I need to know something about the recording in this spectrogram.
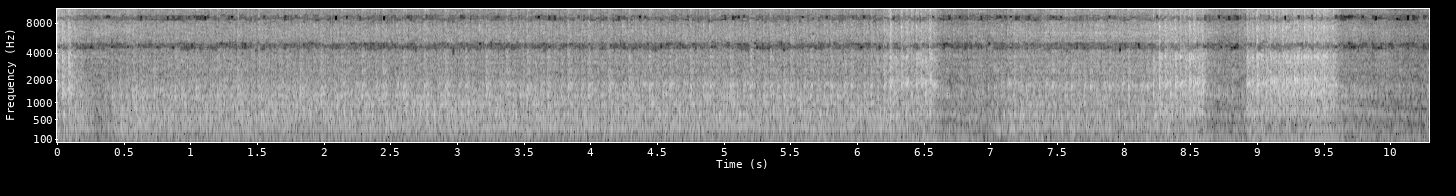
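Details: John Deere 4300 backhoe diesel after freeing locked-up parking brake with a new spring: settles into a steady, deep even rumble with only brief load dips; runs clean and strong.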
